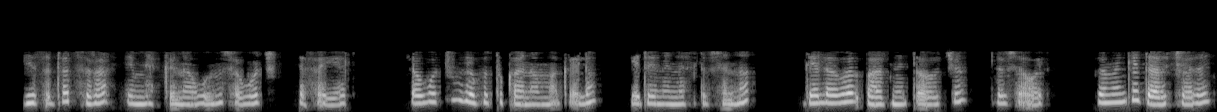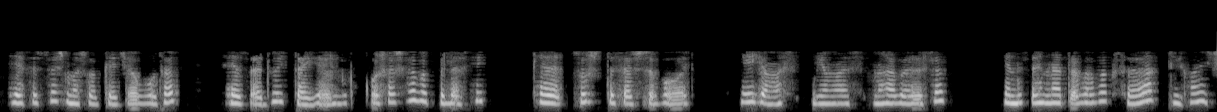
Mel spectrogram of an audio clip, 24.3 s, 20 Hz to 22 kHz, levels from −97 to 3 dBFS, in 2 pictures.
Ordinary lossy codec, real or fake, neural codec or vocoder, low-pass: AAC, 16 kbps; fake; codec, 16 kHz, 8 kbps, FreqCodec, larger model; 7.2 kHz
